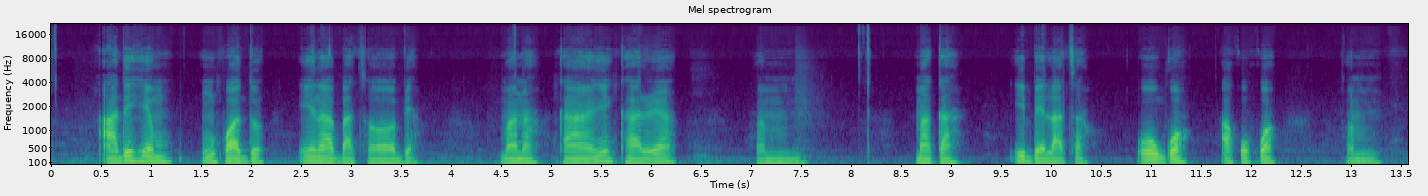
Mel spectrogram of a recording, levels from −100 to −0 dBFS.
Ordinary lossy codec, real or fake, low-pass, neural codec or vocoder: Opus, 32 kbps; fake; 19.8 kHz; vocoder, 48 kHz, 128 mel bands, Vocos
